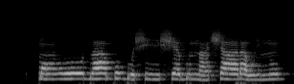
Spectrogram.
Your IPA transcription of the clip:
k͡p ɔ̃˧ ɣ oː˦ d aː˦ p o˦ ɡʷ ə˨˦ ʃ iː˧ ʃ ɛ˧ b ə˧ n ã˨˦ ʃ aː˦ ɾ a˧ w i˧ n ũ˦

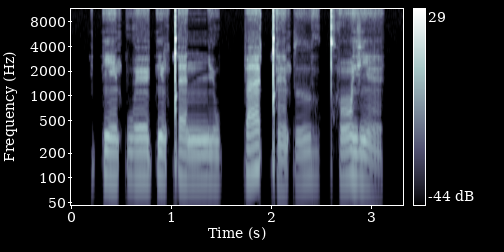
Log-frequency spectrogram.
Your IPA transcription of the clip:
pʲ ẽ p w ø pʲ ũ ǃ ɛ nː y w pː æ ǃ ɛ̃ p lː ṳ kʰ ɔ̃ vʲ ɛ̃

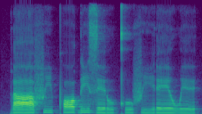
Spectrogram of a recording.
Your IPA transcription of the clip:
ɾ aː˨ f i˦ pʰ ɔ˦ ɗ i˦ z ɪ˨ ɾ u˨ kʰ u˨ f iː˨ ɾ eː˦˨ w ɪ˨

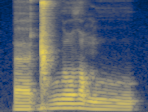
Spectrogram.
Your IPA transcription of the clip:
æ ɡ͡ǁ uː ðˤ ʊ m uː

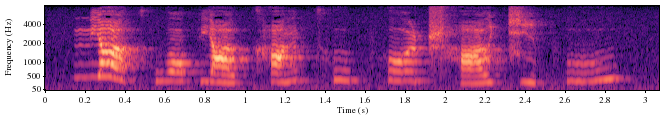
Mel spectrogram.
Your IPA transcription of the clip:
m j ɑ˥˩ ʊ̯ t̪ʰ w ɔ˧˥ p j ɑ˨˩ ʊ̯ kʰ ɑ˧˥ ŋ t̪ʰ u˥ pʰ o˥ ʊ̯ ʈ͡ʂʰ ɑ˧˥ ʊ̯ t͡ɕ i˨˩ pʰ u˧˥

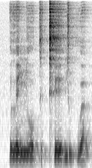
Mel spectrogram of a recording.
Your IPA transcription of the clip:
l ɛ˦ ɲ oː˦ k ɪ˦ kʰ eː˦˨ ɡ ĩ˦ kʷ a˦

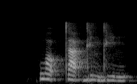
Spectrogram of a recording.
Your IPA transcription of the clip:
k w ɔ˨˩ ʔ t a˨˩ ʔ d i˨˩ n d i˨˩ n

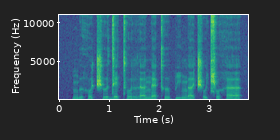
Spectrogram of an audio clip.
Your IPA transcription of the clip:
ŋ ɯ˨˥ h ʊ˨˥ t͡ʃʰ ɯ˦˥ d e˥˧ tʰ ʊ˨˩˦ r ɜ˨˩˦ n ɛ˥˧ kʰ ɯ˥˧ p i˦˥ ŋ ɜ˨˩˦ t͡ʃʰ ʊ˨˩ t͡ɕʰ ʊ˧ h ɜ˨˥

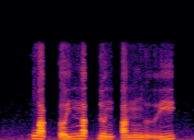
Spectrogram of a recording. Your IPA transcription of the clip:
k w a˦˥ k̚ ʔ ə˨˦ j n a˦˥ t̚ ɗ ɨ˨˦ n ʔ a˧ n ŋ ɨ̰˧˥ j

